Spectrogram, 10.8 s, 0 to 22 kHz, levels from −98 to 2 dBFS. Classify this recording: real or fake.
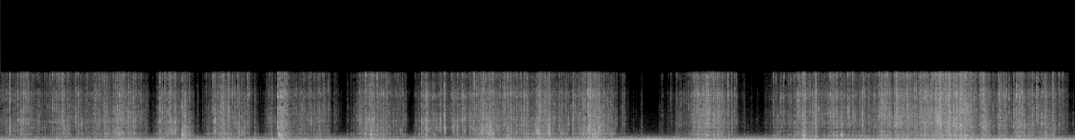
real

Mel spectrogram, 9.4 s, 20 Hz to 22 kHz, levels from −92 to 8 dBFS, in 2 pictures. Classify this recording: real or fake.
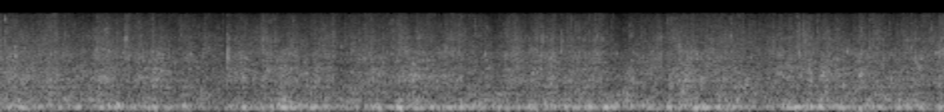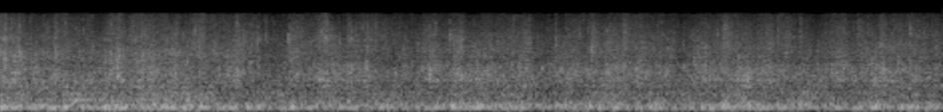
real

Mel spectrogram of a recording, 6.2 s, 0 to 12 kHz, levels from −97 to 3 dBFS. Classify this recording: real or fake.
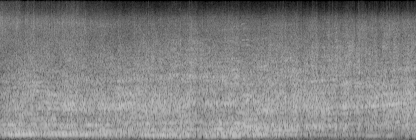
real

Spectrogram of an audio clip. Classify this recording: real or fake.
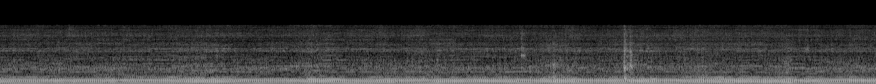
fake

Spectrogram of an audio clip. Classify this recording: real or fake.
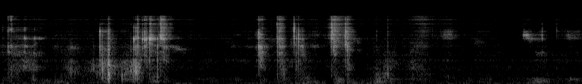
fake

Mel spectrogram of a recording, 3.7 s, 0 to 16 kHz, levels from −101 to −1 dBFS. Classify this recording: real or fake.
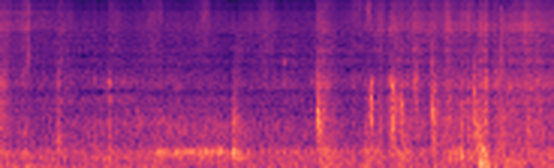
fake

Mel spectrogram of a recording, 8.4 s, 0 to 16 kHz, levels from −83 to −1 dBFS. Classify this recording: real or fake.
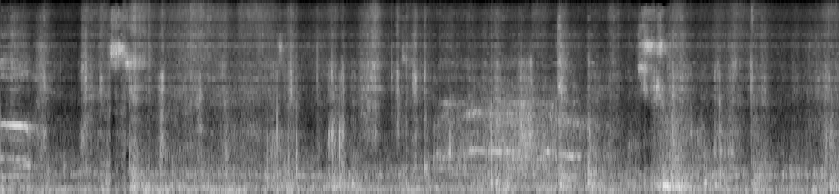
fake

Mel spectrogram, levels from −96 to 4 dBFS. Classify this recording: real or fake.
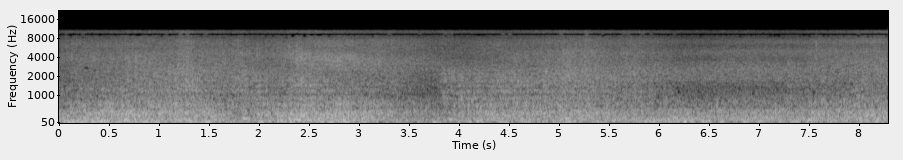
real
